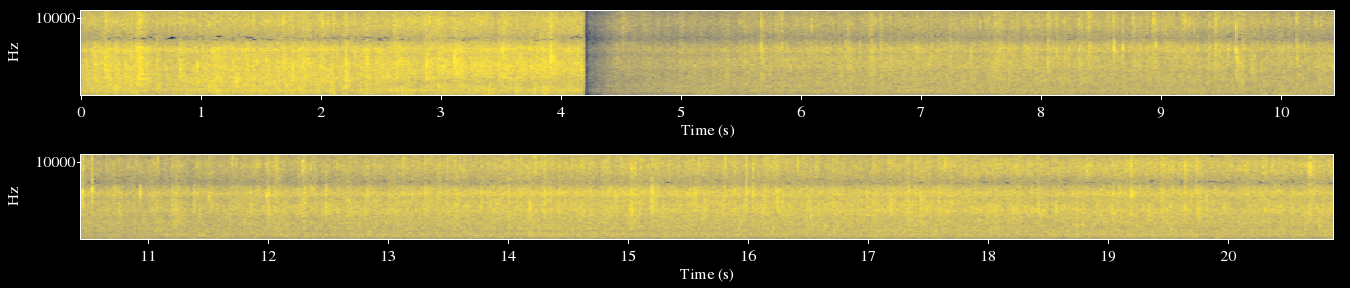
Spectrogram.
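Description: Coin-sized hail and heavy rain pelting wet asphalt: a dense, steady hiss and patter. About four seconds in it cuts off abruptly, then resumes a little quieter and keeps falling steadily.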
